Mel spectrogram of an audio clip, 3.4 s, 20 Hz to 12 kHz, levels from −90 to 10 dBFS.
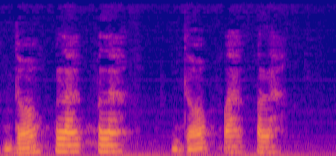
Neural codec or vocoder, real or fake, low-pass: vocoder, 24 kHz, 100 mel bands, Vocos; fake; 10.8 kHz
